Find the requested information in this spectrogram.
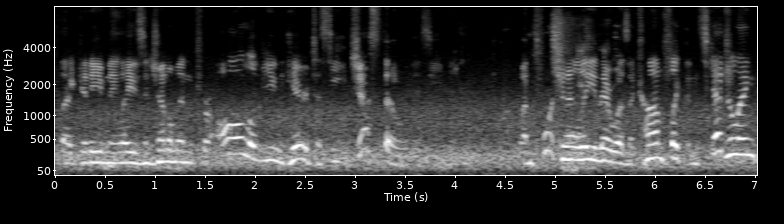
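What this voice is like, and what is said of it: Announcer voice. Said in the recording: “do my announcer voice”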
